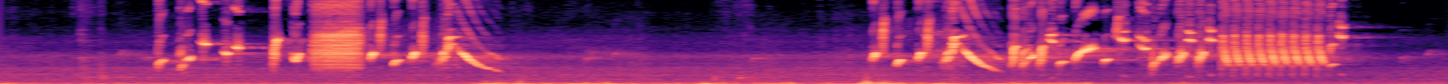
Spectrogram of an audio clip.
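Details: Male European goldfinch giving mating calls meant to stimulate a female for breeding: two bursts of bright, high twittering with rapid slurred notes and fast buzzy trills, separated by a quiet pause, low rumbling background noise.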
